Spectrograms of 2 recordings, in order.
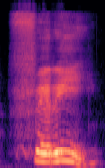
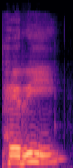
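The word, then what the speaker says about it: פרי: Here we say Asher Bo Feri. It doesn't say Peri as in the previous verses.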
